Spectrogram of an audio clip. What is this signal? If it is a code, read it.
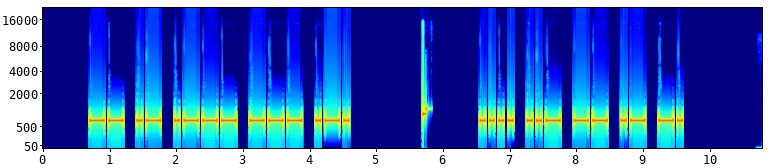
Morse code, heard as a keyed tone, about 17 wpm, 700 Hz. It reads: MAJOR HUMAN
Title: Sentences from Top 600 Words - New Word Drill - 17wpm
